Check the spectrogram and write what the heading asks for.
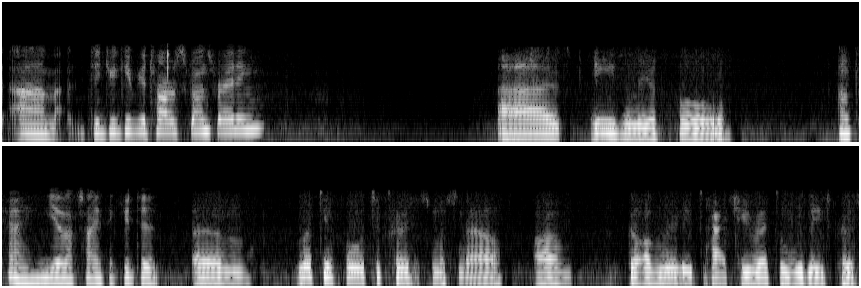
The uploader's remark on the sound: With live listener feedback. Recorded live on the net via TalkShoe on Sunday, 1st of July 2007. Note: This is a "Rough, Ready, and Raw" version -- this podcast episode is going out as it was recorded, with no post production work...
